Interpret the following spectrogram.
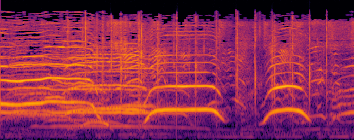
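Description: Several people whooping: long, high-pitched held cries that overlap at first, then come one at a time, each sliding up into the note and falling off at its end. Faint background music runs beneath.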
